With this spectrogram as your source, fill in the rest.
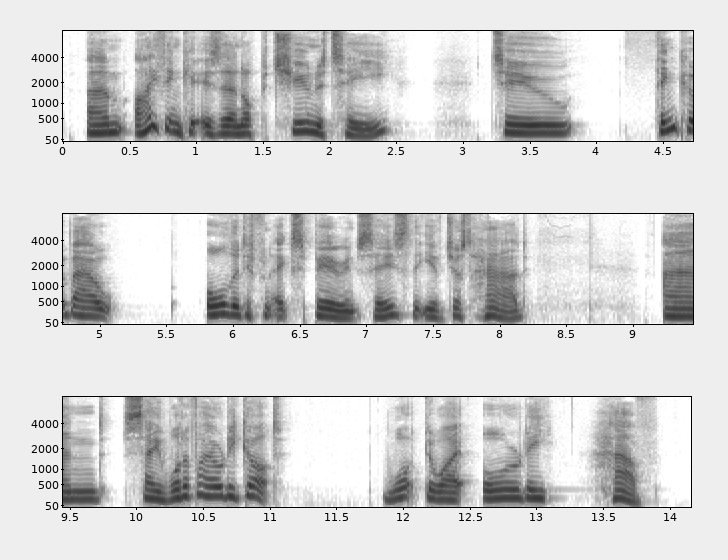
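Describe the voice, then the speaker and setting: A man with a Yorkshire accent and a high pitch speaks at a fairly slow pace with long, frequent pauses, in a dry, close sound with no echo. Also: ordinary pitch variation. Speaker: podcast host and author. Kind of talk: solo podcast monologue. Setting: video recording.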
